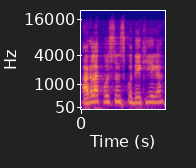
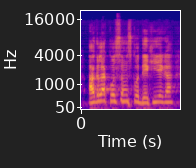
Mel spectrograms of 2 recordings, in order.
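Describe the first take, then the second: No difference in how they are said.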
